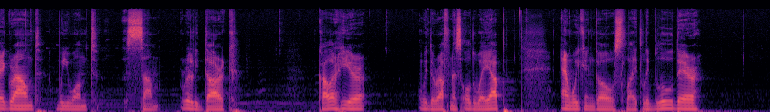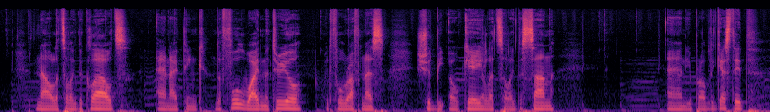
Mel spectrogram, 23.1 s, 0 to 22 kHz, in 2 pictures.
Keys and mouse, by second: 0.3 click, 5.8 click, 12.4 click, 13.0-13.3 drag, 14.0 click, 16.4 click, 18.4 click, 19.8 drag, 20.5 click.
